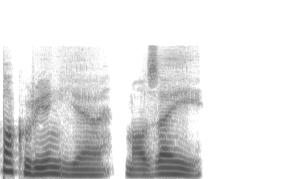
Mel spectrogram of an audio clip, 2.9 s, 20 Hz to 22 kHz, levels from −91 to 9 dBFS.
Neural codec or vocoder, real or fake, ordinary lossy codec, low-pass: codec, 16 kHz, 0.5 kbps, X-Codec, HuBERT features, trained on LibriSpeech; fake; none; none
